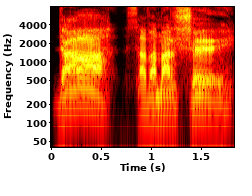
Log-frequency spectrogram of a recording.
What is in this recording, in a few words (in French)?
positive vocalization; Heavy; fr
